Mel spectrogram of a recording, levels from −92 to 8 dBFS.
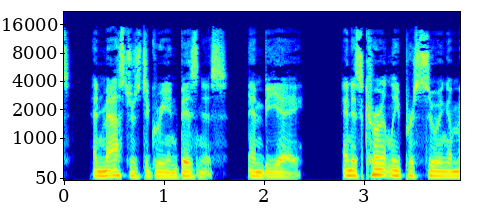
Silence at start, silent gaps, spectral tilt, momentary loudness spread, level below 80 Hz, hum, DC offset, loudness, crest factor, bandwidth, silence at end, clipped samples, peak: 0 s; none; -4.5 dB/octave; 7 LU; -54 dBFS; none; under 0.1%; -25 LUFS; 16 dB; 15.5 kHz; 0 s; under 0.1%; -10 dBFS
